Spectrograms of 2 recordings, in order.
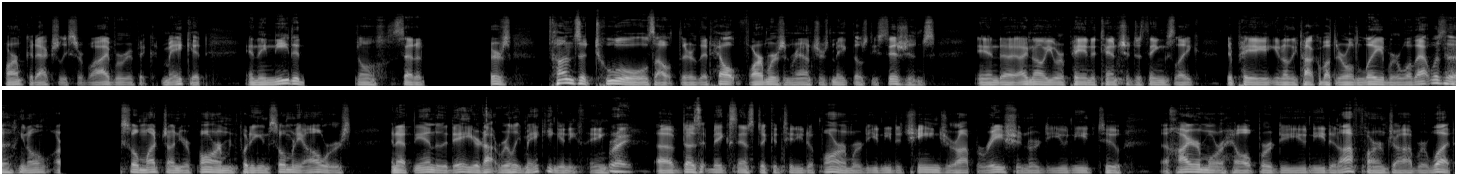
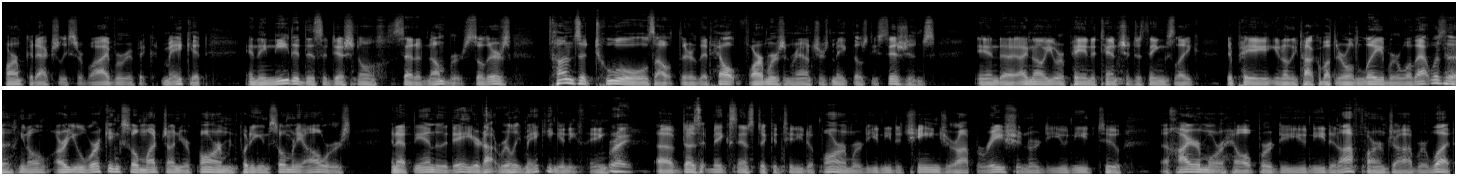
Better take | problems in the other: second | audio cutting out; at 3 s for 0.5 s, at 4 s for 0.5 s and at 15 s for 0.5 s

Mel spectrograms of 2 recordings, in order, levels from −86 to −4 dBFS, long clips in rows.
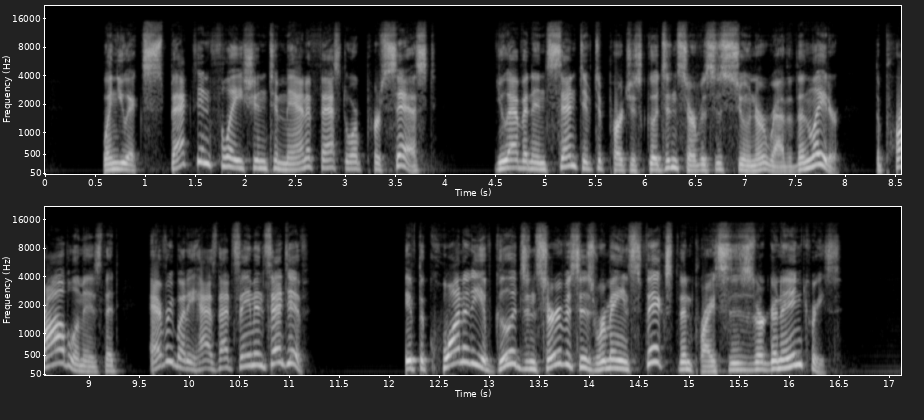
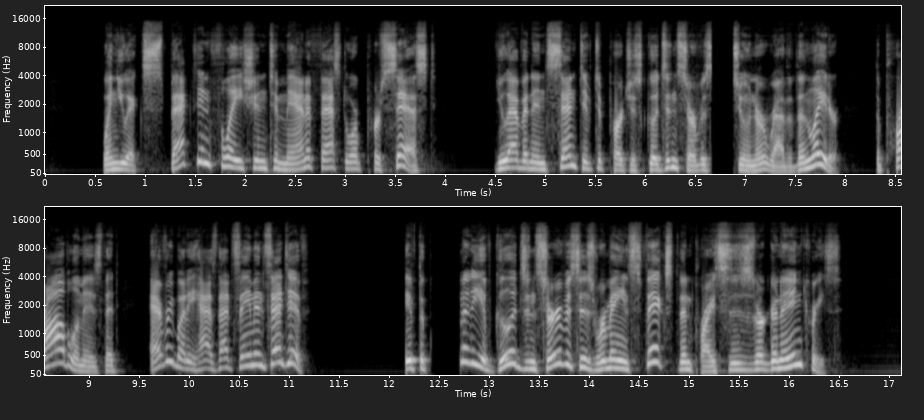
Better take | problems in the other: first | audio cutting out; at 6.5 s and at 12 s

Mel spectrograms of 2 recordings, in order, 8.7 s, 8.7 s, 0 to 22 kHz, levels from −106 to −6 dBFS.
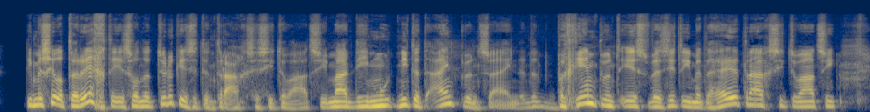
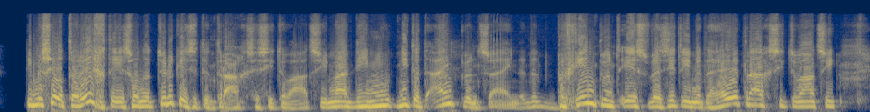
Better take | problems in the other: first | distortion; heavy; 16% of the sound clipped

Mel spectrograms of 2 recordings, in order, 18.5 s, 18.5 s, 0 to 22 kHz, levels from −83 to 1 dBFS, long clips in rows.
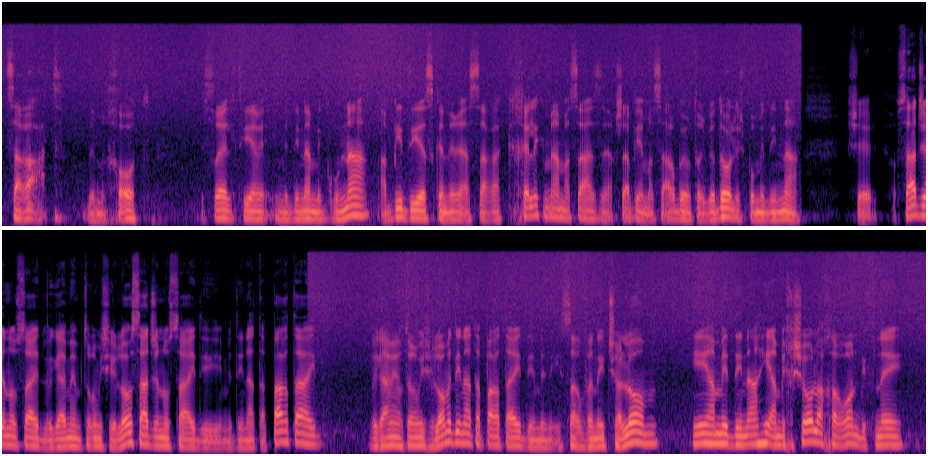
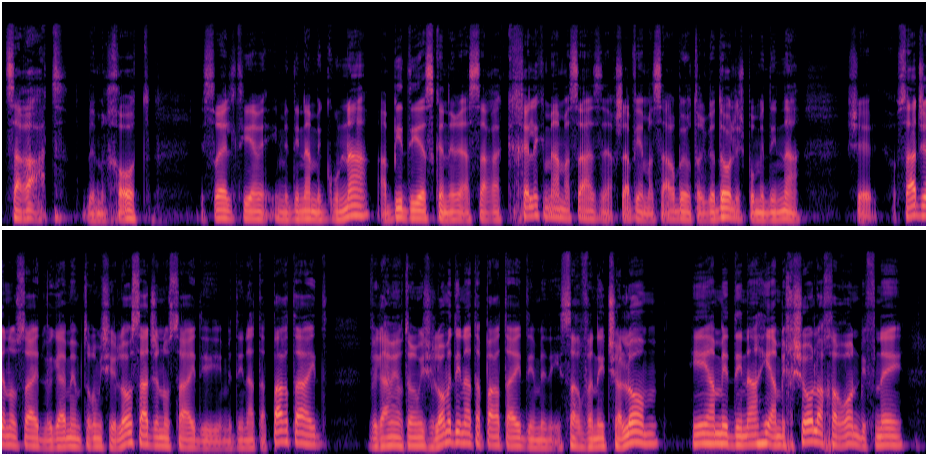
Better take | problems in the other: second | hiss; noticeable; until 8 s and from 12 s on; 10 dB below the speech

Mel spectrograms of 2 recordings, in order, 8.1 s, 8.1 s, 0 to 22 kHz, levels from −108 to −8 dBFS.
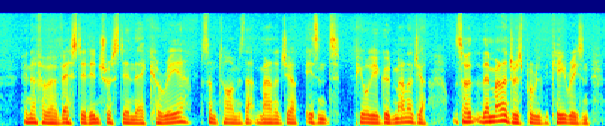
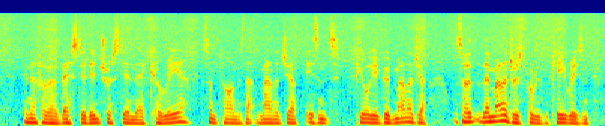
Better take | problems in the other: first | hiss; loud; throughout; 8 dB below the speech; faint in the first

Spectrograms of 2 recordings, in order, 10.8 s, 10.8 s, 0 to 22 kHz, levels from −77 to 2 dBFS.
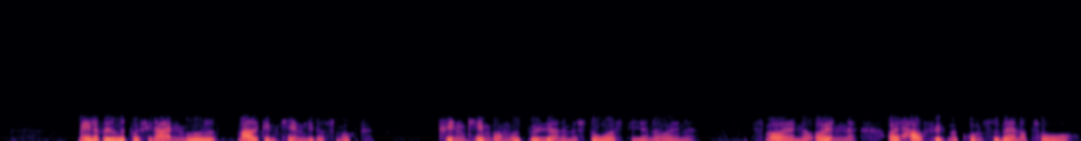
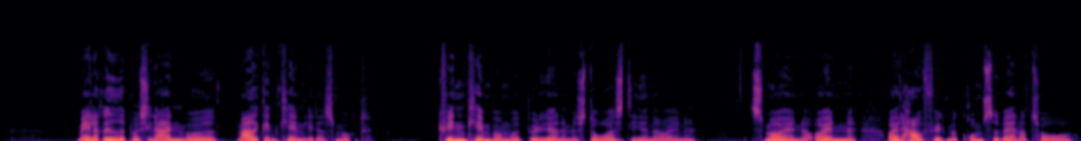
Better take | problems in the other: second | phone-call audio; poor line

